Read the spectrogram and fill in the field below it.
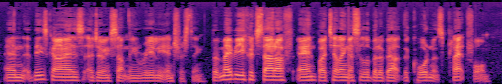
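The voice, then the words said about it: New Zealand accent. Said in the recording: “I'm from New Zealand, as you might have guessed from my accent”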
